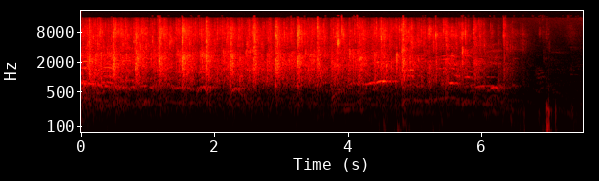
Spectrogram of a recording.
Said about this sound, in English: Oh, would you clap your hands unto the Lord?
